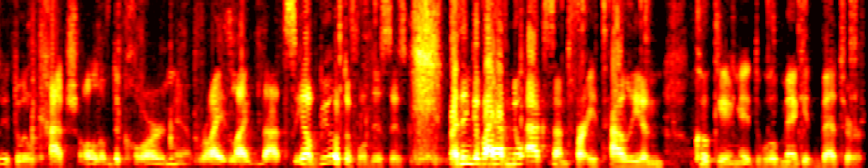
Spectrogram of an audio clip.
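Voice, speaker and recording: A woman's voice: a little high, fairly bright tone, a little hiss or hum. Bubbly female cooking show co-host. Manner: bubbly, enthusiastic, laughs easily.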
